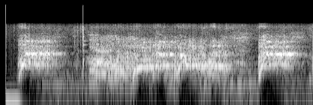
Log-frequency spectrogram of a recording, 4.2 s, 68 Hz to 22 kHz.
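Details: Rosie, a seven-year-old Irish Setter, torn between playing outside or getting shoes off, recorded 29 January 2009; a loud, sustained, wavering whine-howl holds steady for about three seconds, then starts again near the end.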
